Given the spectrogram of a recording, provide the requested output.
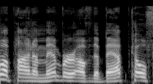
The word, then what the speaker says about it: bapto: First of all, the parent word, bapto, that I've mentioned multiple times. That is the basic verb, bapto, and that is spelled B-A-P-T-O. Related to bapto is the noun Baptisma. Spelled B-A-P-T-I-S-M-A, baptisma.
